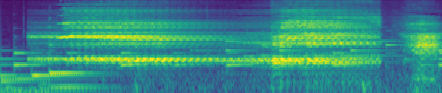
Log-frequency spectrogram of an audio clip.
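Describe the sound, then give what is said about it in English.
A long, loud horse whinny standing for a unicorn as doors open, with a quavering, high-pitched tremolo that rises and holds, then a second whinny burst, ending with a short breathy snort. No one speaks. “And it was the most beautiful unicorn that they had ever seen. And as the doors opened, this is what they heard.”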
